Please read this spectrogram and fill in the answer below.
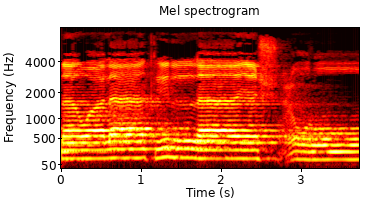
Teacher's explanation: gunnah pada nun sukun pada kata walakin ya, ini hilang gunnahnya karena sudah mengalami apa? Mengalami idgham ke dalam huruf lam dengan idgham yang sempurna. Idgham yang sempurna menghilangkan nun secara utuh, zatnya sekaligus sifatnya. · Term: idgham bila gunnah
